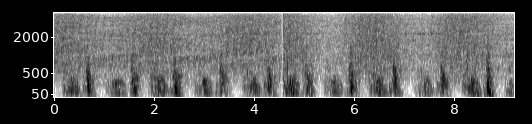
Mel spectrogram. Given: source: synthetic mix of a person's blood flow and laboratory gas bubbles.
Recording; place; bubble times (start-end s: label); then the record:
Doppler ultrasound of blood flow; precordium
no bubbles
From the record:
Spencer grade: 0 (complete lack of bubble signals)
